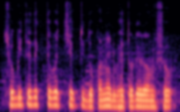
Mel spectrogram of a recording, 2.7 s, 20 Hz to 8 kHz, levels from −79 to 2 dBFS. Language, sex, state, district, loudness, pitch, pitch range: Bengali, male, West Bengal, Cooch Behar, -14 LUFS, 130 Hz, 120-145 Hz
